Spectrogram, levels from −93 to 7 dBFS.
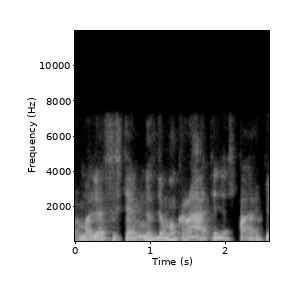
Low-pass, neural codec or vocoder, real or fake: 7.2 kHz; none; real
